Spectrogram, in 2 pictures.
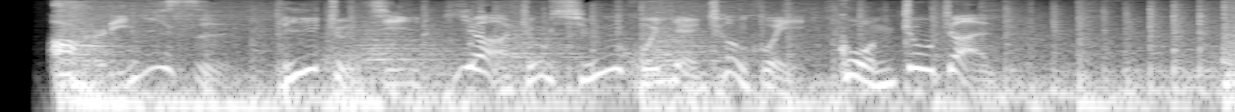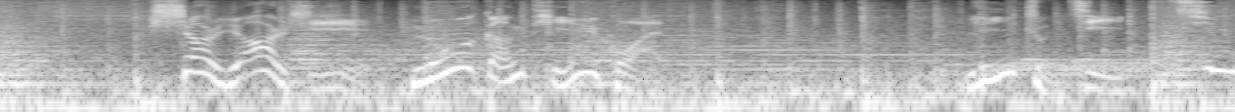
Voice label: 男 广告

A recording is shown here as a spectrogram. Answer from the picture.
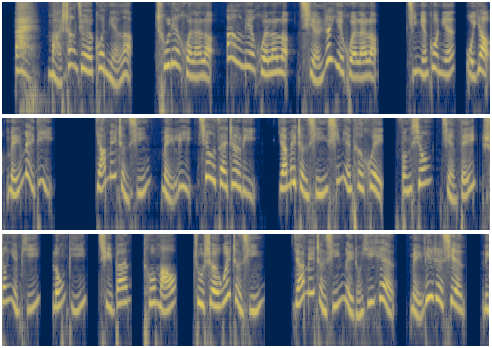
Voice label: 电视广告

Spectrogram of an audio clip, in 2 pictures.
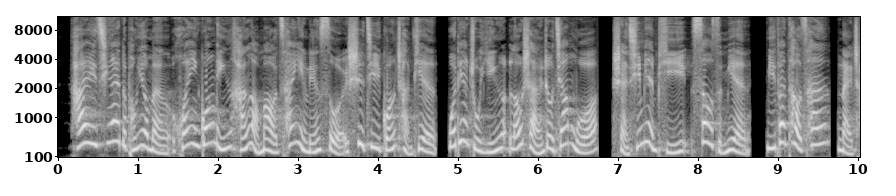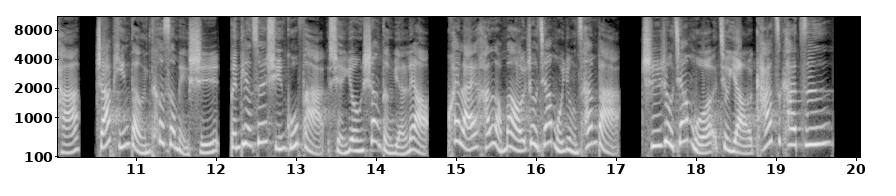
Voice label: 女 广告 餐饮连锁; 韩老冒

